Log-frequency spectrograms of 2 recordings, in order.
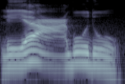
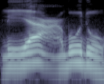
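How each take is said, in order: Both takes have the same delivery.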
